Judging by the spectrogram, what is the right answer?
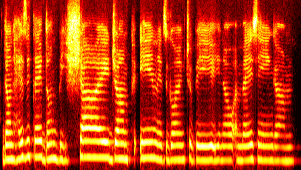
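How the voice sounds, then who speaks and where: A woman's voice: mid-range voice, little pitch movement, takes it slowly, mellow, muffled recording. A woman hosting an interview over a video call, speaking hesitantly with many fillers. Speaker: interview host. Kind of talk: interview, casual chat.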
